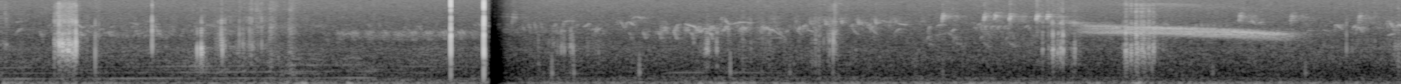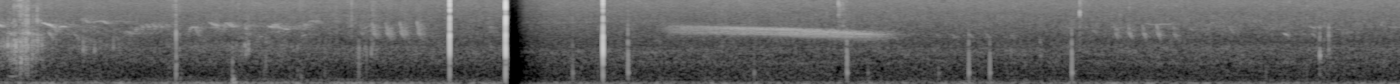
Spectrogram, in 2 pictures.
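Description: Birds calling: two high falling notes about a second long, some four seconds apart, among faint rapid chirps. Two sharp clicks, about seven seconds apart.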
